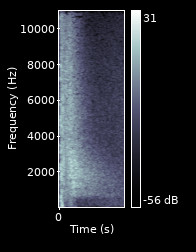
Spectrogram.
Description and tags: This is the sound of a .177 Crosman Quest 1000 firing off my back porch.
